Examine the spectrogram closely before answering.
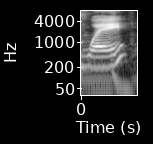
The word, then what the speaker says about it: Ouai: It's from Ouai.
